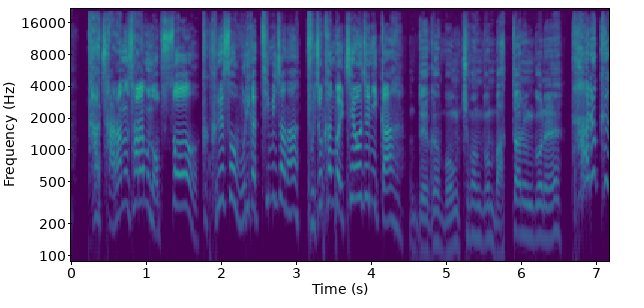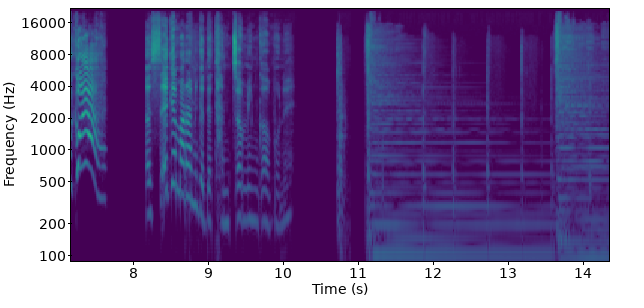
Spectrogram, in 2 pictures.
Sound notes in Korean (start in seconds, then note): none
